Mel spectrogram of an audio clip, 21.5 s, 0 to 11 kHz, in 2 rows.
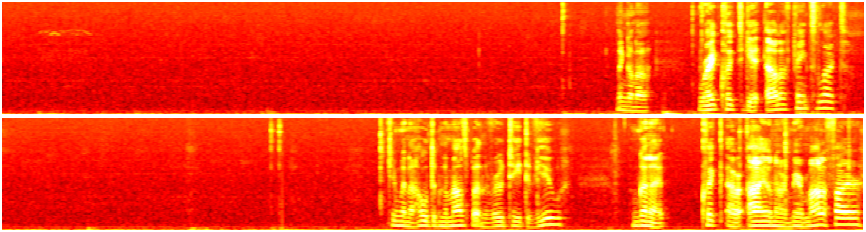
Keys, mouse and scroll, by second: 7.1 click, 8.7 right click, 8.8 right click, 14.2 click, 14.3 click, 15.5 middle click, 17.5 middle click, 20.0 click, 20.1 click, 20.5 middle click, 21.4 middle click.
